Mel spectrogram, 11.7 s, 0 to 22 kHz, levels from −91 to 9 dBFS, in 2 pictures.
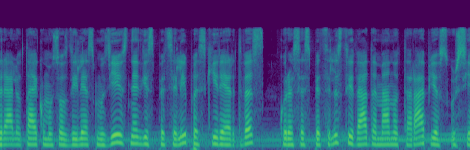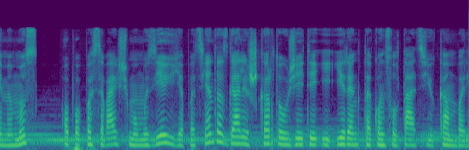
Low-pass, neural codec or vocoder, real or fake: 9.9 kHz; none; real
